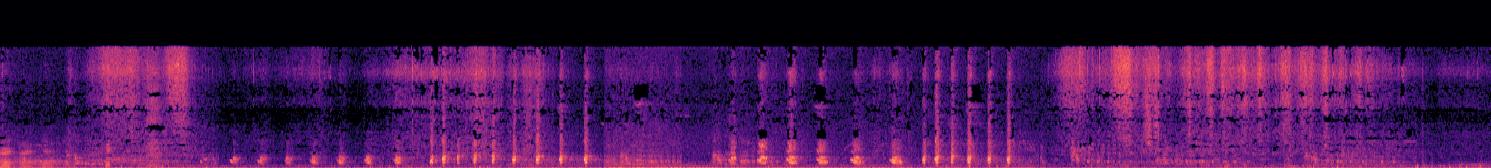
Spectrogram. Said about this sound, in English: how I use my turkey call to locate turkeys where the roost is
